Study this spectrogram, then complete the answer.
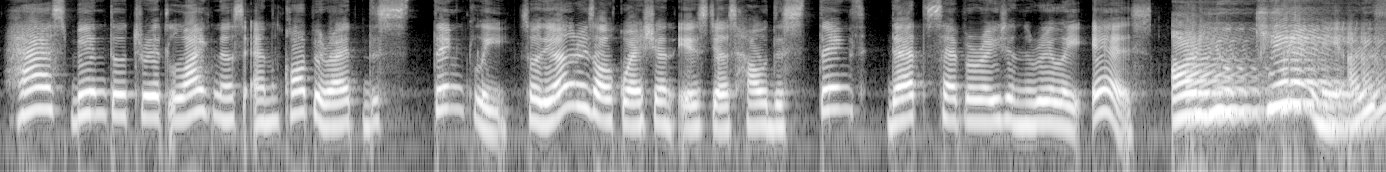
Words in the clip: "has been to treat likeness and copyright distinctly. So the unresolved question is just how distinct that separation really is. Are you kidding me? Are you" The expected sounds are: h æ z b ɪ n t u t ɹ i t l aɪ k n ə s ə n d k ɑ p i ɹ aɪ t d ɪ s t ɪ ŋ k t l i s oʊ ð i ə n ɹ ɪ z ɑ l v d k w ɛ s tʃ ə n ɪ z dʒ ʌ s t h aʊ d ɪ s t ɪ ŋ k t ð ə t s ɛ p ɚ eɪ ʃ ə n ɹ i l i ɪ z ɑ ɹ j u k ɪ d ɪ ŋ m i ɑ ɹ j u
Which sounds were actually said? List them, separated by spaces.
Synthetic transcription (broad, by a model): h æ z b ɪ n t u t ɹ i t l aɪ k n ə s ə n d k ɑ p i ɹ aɪ t d ɪ s t ɪ ŋ k t l i s oʊ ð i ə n ɹ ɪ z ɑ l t k w ɛ s tʃ ə n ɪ s dʒ ʌ s t h aʊ d ɪ s t ɪ ŋ k t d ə t s ɛ p ɚ eɪ ʃ ə n ɹ i l i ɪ s ɑ ɹ j u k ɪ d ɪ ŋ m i ɑ ɹ j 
